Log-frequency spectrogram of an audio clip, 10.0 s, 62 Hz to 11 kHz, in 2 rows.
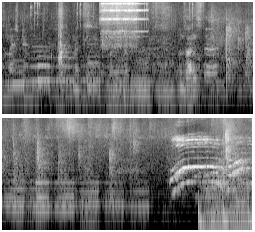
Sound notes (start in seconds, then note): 2.0 doorbell; 4.0 footsteps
